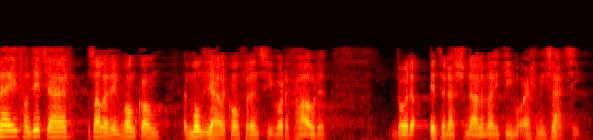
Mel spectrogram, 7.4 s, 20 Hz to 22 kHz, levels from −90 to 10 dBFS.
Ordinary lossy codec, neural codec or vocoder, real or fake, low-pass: MP3, 24 kbps; codec, 16 kHz, 8 kbps, FreqCodec, smaller model; fake; 5.4 kHz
